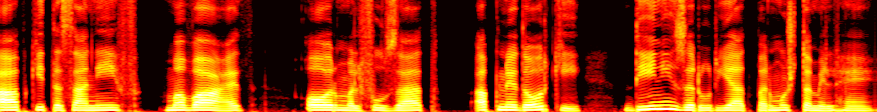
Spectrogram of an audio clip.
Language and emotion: Urdu, neutral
